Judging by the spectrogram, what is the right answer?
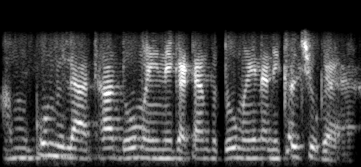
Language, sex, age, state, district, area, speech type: Urdu, male, 18-30, Bihar, Darbhanga, urban, conversation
